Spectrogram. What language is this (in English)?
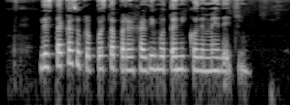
Spanish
